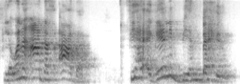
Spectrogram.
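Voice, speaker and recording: An Egyptian woman with an Egyptian Arabic accent, teaching English in a confident, lively, casual online lesson and laughing often. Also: high voice, fast talker, roomy sound.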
